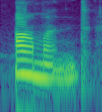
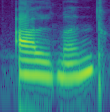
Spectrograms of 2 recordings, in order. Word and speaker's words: almond: very common but mispronounced here letter l is silent so we pronounce it like amand it's not almond or almond it's okay another word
